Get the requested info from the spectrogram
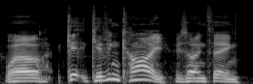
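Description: Slightly high-voiced man chatting casually. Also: animated, a little slow, no echo. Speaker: interview guest. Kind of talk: casual chat.

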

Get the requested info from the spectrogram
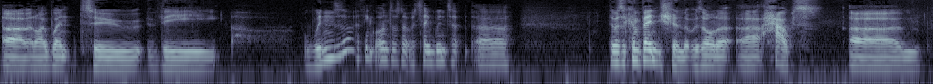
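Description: A man's voice: lowish voice, expressive, measured pace, fairly bright tone. A British man in his twenties being interviewed as a producer, chatting casually in a modest, rambling way and correcting himself. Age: 20s.

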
